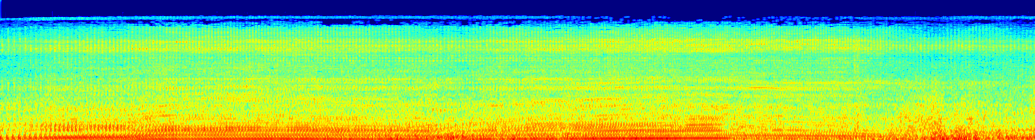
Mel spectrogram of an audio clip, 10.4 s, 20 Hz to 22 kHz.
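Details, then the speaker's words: 2001 Suzuki Savage motorcycle, newly rewired and running, idling in neutral: a steady, even single-cylinder thump like a lawnmower with no knocks or misses, not running hard; healthy idle. "sounds like a lawnmower almost. It's really nice, to tell you the truth."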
